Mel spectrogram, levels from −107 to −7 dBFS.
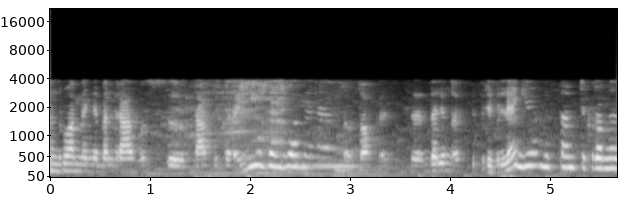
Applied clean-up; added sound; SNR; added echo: classical method log-MMSE.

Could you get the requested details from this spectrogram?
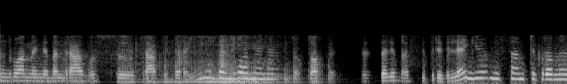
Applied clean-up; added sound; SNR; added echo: neural mask model RNNoise.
